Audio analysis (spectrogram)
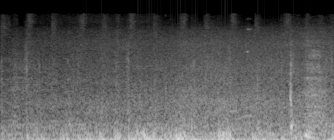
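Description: Steady outdoor wind rushing and buffeting against the microphone during a hill-climbing ride, a continuous low roar with gusty swells and no talking.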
